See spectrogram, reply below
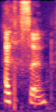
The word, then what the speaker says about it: Eccleston: Eccleston.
